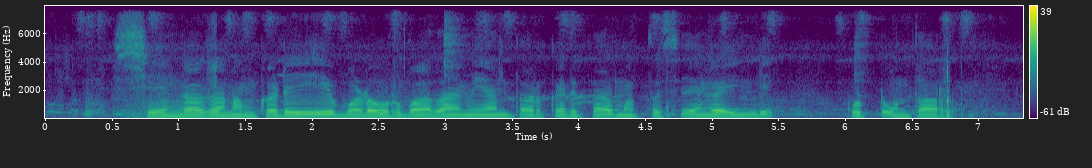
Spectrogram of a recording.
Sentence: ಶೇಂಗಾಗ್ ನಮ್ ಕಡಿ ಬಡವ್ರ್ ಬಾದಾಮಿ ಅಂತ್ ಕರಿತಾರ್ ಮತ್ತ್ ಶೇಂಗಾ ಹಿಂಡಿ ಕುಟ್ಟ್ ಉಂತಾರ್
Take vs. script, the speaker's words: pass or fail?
pass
